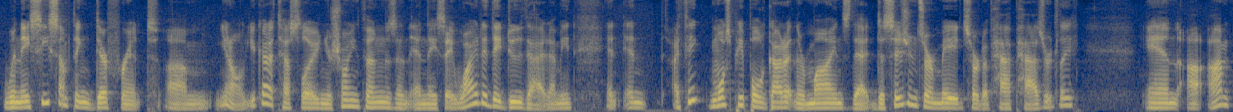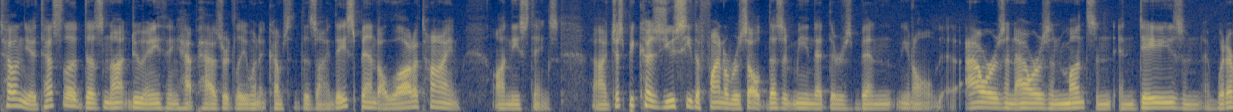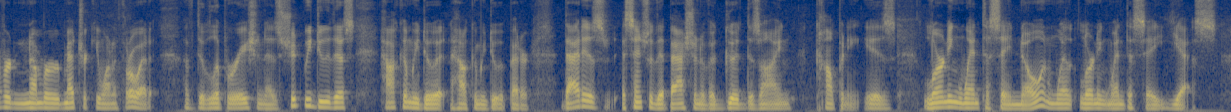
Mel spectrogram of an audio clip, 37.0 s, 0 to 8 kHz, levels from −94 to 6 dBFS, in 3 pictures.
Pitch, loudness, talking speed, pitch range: 125 Hz, -21 LUFS, 235 wpm, 115-140 Hz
